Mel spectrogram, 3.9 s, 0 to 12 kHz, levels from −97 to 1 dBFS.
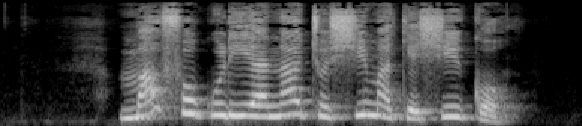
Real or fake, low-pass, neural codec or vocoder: real; 10.8 kHz; none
